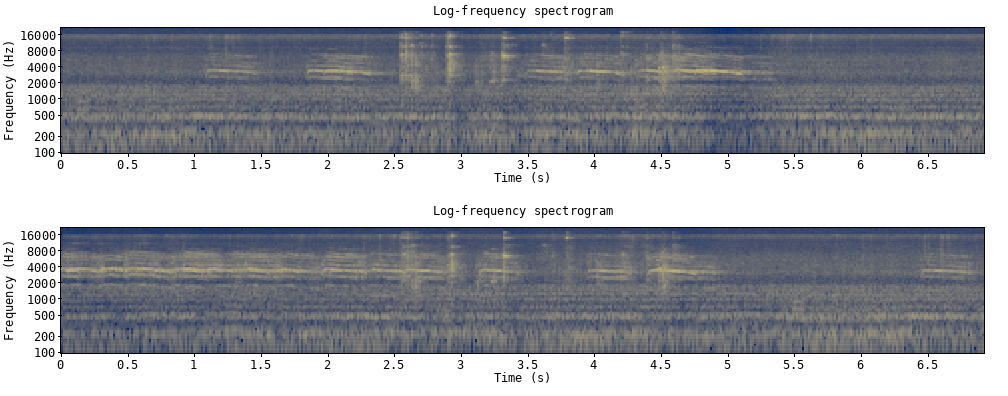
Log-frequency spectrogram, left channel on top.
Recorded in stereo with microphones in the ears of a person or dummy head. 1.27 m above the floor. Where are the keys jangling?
85° left, 2.5 m; by 4.7 s 35° left (ahead or behind), 1.9 m.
